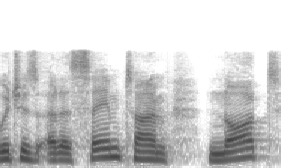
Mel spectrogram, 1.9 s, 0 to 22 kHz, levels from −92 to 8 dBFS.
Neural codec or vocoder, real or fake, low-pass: codec, 16 kHz, 0.5 kbps, X-Codec, WavLM features, trained on Multilingual LibriSpeech; fake; 7.2 kHz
